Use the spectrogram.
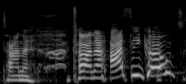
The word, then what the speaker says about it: Ta-Nehisi Coates: We'll be right back with Ta-Nehisi Coates.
